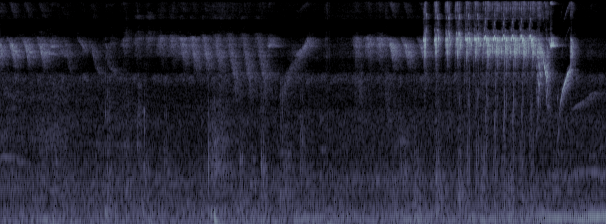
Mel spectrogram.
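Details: A captive female bananaquit singing at sunset gives thin, high, hissing notes, then a fast buzzy trill of rapid ticking notes near the end, over a faint low hum.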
